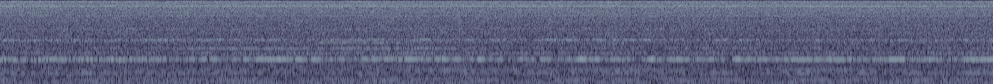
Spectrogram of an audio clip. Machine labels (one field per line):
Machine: slide rail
